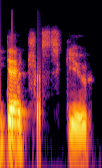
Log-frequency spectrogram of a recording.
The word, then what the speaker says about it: Dimitrescu: You got Lady Dimitrescu. Did I pronounce that right? – Yes, you did it.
